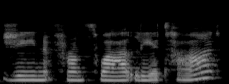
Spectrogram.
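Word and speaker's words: Jean-François Lyotard: prominence by a French philosopher his name was Jean Francois leotard that's how you pronounce it and he used the term meta-narrative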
